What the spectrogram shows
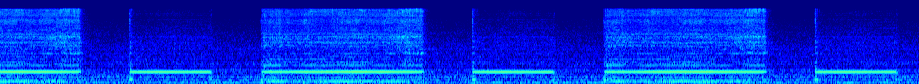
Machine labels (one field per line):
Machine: slide rail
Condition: abnormal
